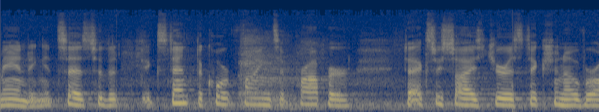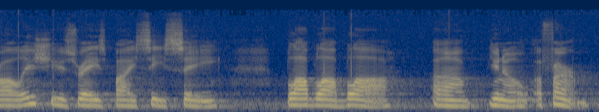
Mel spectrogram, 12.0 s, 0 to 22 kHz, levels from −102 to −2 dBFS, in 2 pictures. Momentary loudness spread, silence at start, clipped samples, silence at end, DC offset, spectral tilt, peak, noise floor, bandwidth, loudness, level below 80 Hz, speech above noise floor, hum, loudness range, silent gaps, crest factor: 9 LU; 0 s; under 0.1%; 0 s; under 0.1%; -5.5 dB/octave; -20 dBFS; -61 dBFS; 16 kHz; -38 LUFS; -76 dBFS; 24 dB; none; 3 LU; none; 18 dB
